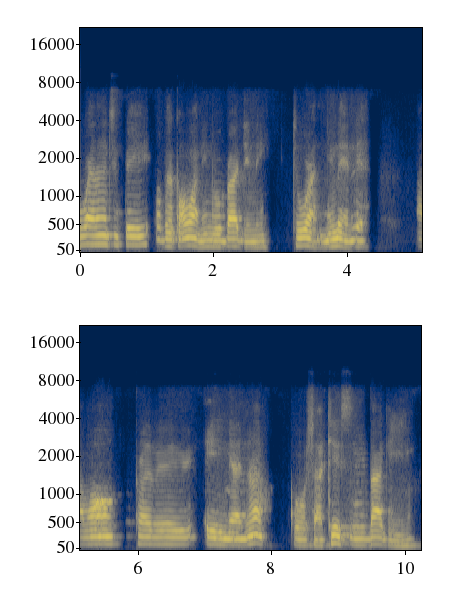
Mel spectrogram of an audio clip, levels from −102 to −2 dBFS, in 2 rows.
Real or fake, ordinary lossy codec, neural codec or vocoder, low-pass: fake; Opus, 24 kbps; codec, 16 kHz, 1 kbps, X-Codec, HuBERT features, trained on balanced general audio; 7.2 kHz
